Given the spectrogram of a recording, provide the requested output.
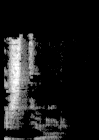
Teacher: the I of Iyor, it crushes the E of iste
